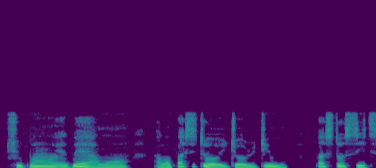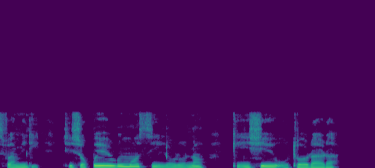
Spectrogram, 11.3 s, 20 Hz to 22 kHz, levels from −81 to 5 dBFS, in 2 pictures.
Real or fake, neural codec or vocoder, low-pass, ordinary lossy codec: real; none; 7.2 kHz; none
